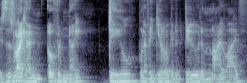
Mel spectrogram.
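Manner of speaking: haughty, put-upon, disdainful and scornful tone. Imitating her question to the police about an overnight deal: imitating a disdainful tone. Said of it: "the disdain".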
